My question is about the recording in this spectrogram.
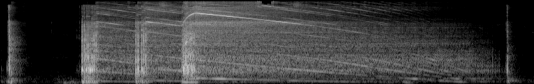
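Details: Bosch drill after cleaning, several short trigger pulls: motor whirs up to a high, even pitch and coasts down smoothly with no grinding; owner thinks it was just dirty; runs normally.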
